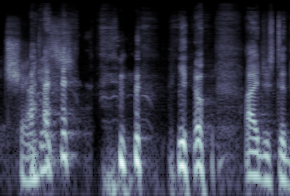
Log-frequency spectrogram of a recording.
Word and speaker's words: Chinggis: sleep on the Apparently his name is actually pronounced something closer to like changus you know I just did the most embarrassing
